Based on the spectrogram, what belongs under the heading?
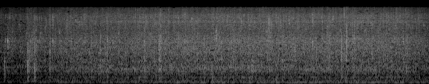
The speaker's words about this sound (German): Was ist jetzt also dieses Geräusch? In Wirklichkeit, ja, sind es Kartoffelscheiben und ein paar Nürnberger Rostbratwürste, die fröhlich im Fett einer Pfanne brutzeln.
